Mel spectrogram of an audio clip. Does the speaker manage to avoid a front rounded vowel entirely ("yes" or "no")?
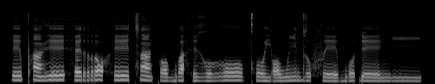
yes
